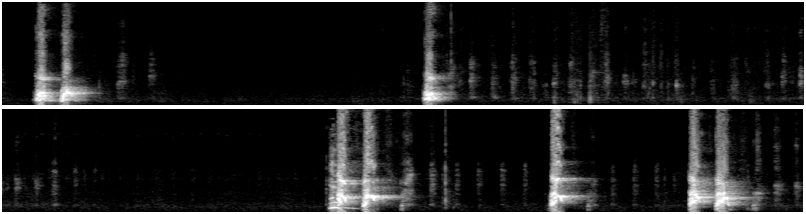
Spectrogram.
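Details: Bubbly, a Shih Tzu puppy begging indoors for Pedigree Dentastix treats, gives short sharp barks, singly and in doubled bursts, with long quiet gaps between them and faint scuffling or panting in the pauses.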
